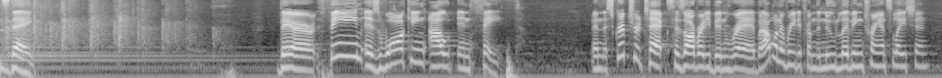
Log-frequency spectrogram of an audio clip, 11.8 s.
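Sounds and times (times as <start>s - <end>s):
speech: 0.0s - 0.6s, 3.5s - 6.4s, 7.4s - 11.7s
church congregation applause at a Women's Day service: 0.0s - 2.9s
low hum: 0.0s - 7.4s.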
